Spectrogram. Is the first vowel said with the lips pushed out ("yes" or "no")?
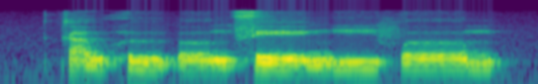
no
